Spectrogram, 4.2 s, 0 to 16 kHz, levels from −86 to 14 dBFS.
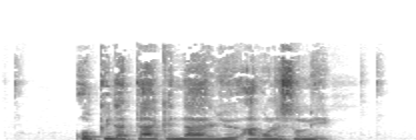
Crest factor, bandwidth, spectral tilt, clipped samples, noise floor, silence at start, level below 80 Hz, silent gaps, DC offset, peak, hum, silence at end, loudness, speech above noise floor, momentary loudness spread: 22 dB; 11.5 kHz; -3.5 dB/octave; under 0.1%; -73 dBFS; 0.75 s; -62 dBFS; none; under 0.1%; -2 dBFS; none; 0.9 s; -20 LUFS; 52 dB; 10 LU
